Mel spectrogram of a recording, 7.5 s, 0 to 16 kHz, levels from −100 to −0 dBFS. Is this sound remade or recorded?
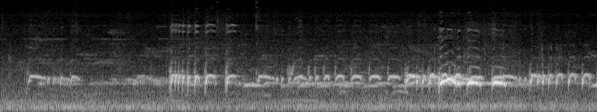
remade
